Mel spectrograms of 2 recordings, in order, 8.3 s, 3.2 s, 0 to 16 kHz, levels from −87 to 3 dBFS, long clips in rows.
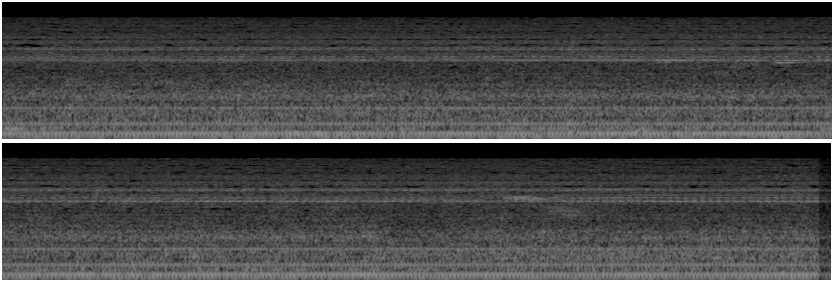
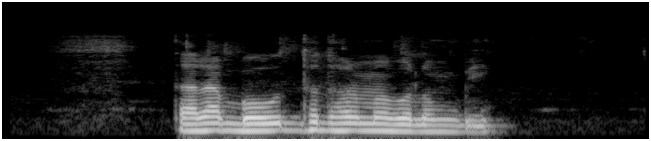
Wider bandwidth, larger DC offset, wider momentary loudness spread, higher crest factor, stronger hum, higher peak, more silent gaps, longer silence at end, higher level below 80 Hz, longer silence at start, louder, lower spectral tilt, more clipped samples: first, 11.5 kHz vs 6.2 kHz; neither; second, 1 LU vs 16 LU; about the same, 12 dB vs 16 dB; first, 50 Hz at -45 dBFS vs none; second, -26 dBFS vs -2 dBFS; neither; second, 0 s vs 0.75 s; first, -50 dBFS vs -60 dBFS; second, 0 s vs 0.9 s; second, -38 LUFS vs -17 LUFS; second, -3.5 dB/octave vs -10.5 dB/octave; neither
